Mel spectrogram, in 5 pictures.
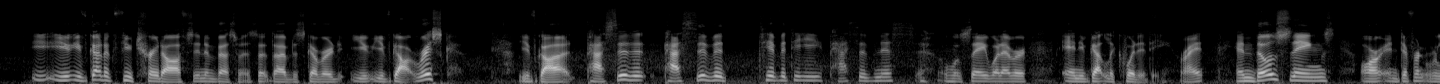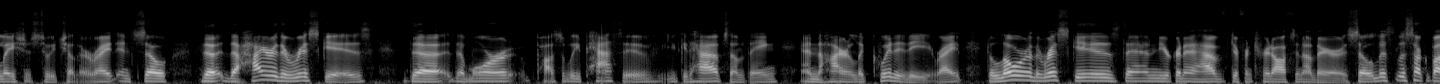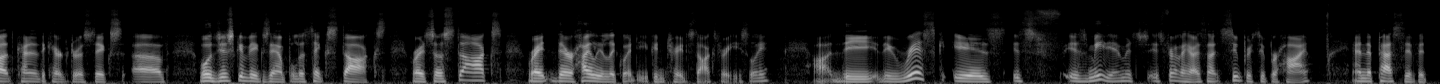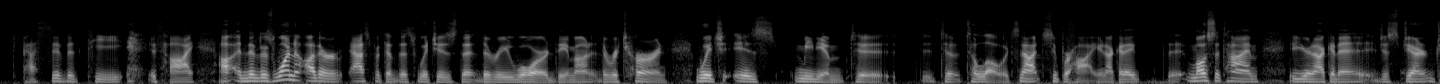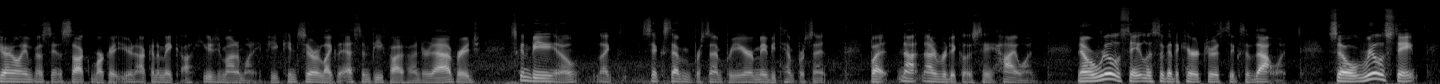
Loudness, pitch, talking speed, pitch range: -27 LUFS, 135 Hz, 190 wpm, 120-160 Hz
